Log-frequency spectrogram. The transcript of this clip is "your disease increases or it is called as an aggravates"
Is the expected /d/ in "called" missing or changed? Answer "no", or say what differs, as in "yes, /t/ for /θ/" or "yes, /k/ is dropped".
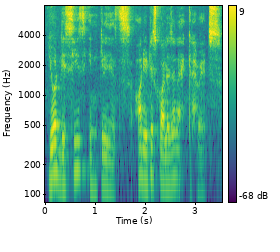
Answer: yes, /d/ is dropped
